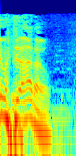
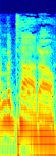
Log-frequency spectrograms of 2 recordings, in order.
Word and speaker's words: Matteo: Everyone goes around the room and names something they know about Drea Di Matteo. – Including how to say her last name. – Right. – Which is Matteo. – All right. – Not Matado. That's Hakuna Matado.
